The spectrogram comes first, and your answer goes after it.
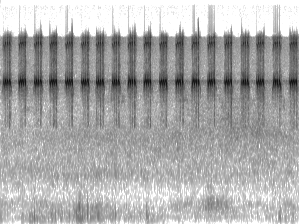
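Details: Cricket in dry grass in the daytime: loud, high, pulsed chirps about four per second in a steady even train, with faint low rumbles beneath.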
